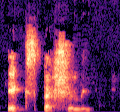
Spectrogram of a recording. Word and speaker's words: especially: Good, good, that's it, especially. But back there, you said especially. So we don't have that X sound here, simply especially.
